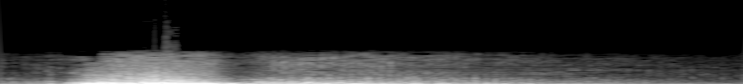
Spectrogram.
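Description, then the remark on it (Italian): A tiger lets out one loud growling yowl that swells and breaks off after about a second, then trails into a low, rumbling growl that continues steadily to the end. “e mise un secondo miagolio molto più forte del primo.”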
